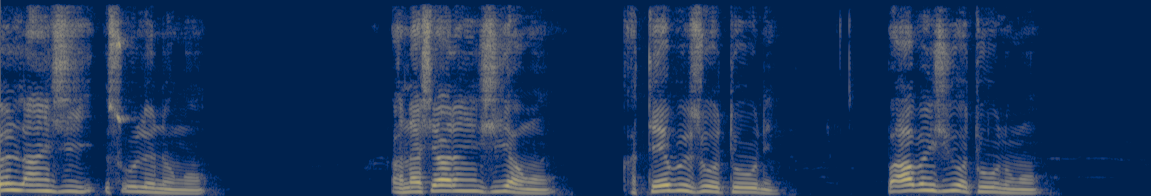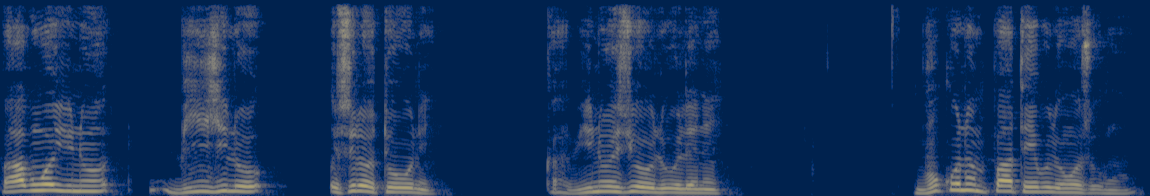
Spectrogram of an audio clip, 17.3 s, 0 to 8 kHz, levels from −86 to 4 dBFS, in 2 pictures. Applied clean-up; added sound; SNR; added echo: none; none; none; none.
